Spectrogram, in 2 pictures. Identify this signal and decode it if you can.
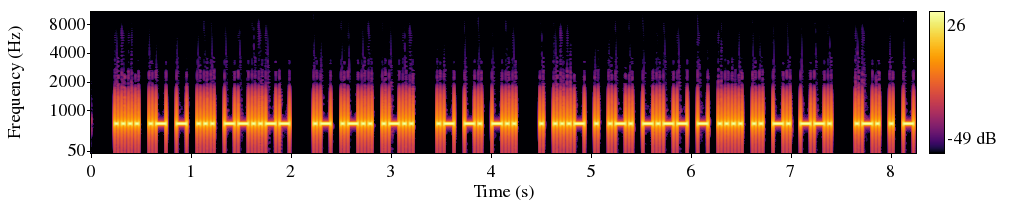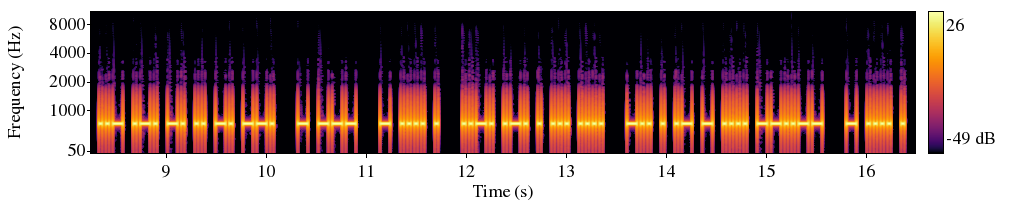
Morse code, heard as a keyed tone, about 34 wpm, 700 Hz. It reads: HATS, ALL AND EVERYTHING RETURNING TO THE FRESH DEATH, THE
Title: A Sound Of Thunder 35wpm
